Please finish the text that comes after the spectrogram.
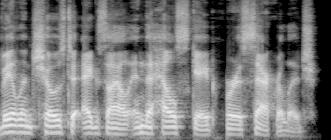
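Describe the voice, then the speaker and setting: A man's voice: fairly low pitch, fairly quick, a bit bright. A man giving casual, chatty commentary as he explains a video game. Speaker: let's play host.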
